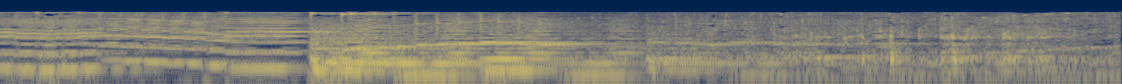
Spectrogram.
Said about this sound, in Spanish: Llena un vaso de agua hasta el borde.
